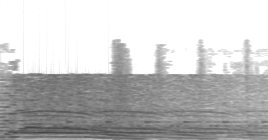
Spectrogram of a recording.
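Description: A drawn-out meow with a steadily falling pitch, overlapping itself several times as if echoed, fading over about a second and a half.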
